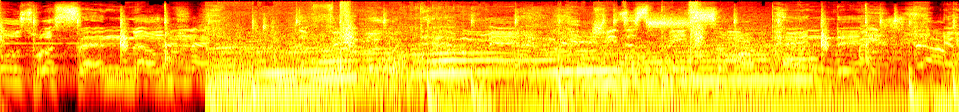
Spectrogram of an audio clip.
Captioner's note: car drifting noise with music playing in the background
